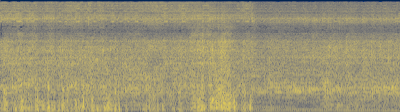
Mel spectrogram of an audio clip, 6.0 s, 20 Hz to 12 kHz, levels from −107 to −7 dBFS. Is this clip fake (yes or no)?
yes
